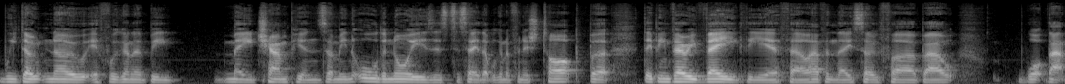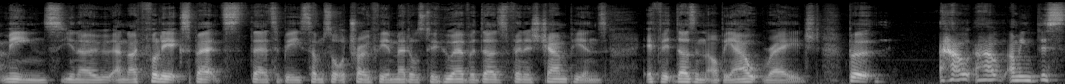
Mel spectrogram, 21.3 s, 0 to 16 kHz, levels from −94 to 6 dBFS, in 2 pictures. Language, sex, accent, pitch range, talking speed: English, male, British, 110-125 Hz, 200 wpm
